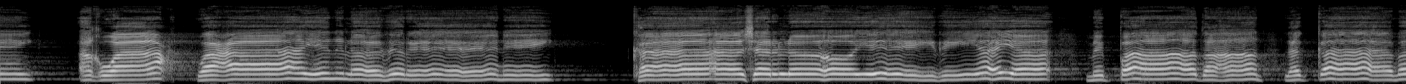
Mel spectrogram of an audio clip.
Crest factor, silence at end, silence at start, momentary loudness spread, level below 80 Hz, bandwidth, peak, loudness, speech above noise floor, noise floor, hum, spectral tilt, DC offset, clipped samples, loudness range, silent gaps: 14 dB; 0 s; 0 s; 10 LU; -70 dBFS; 17 kHz; -4 dBFS; -17 LUFS; 38 dB; -55 dBFS; none; -3 dB/octave; under 0.1%; under 0.1%; 4 LU; none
